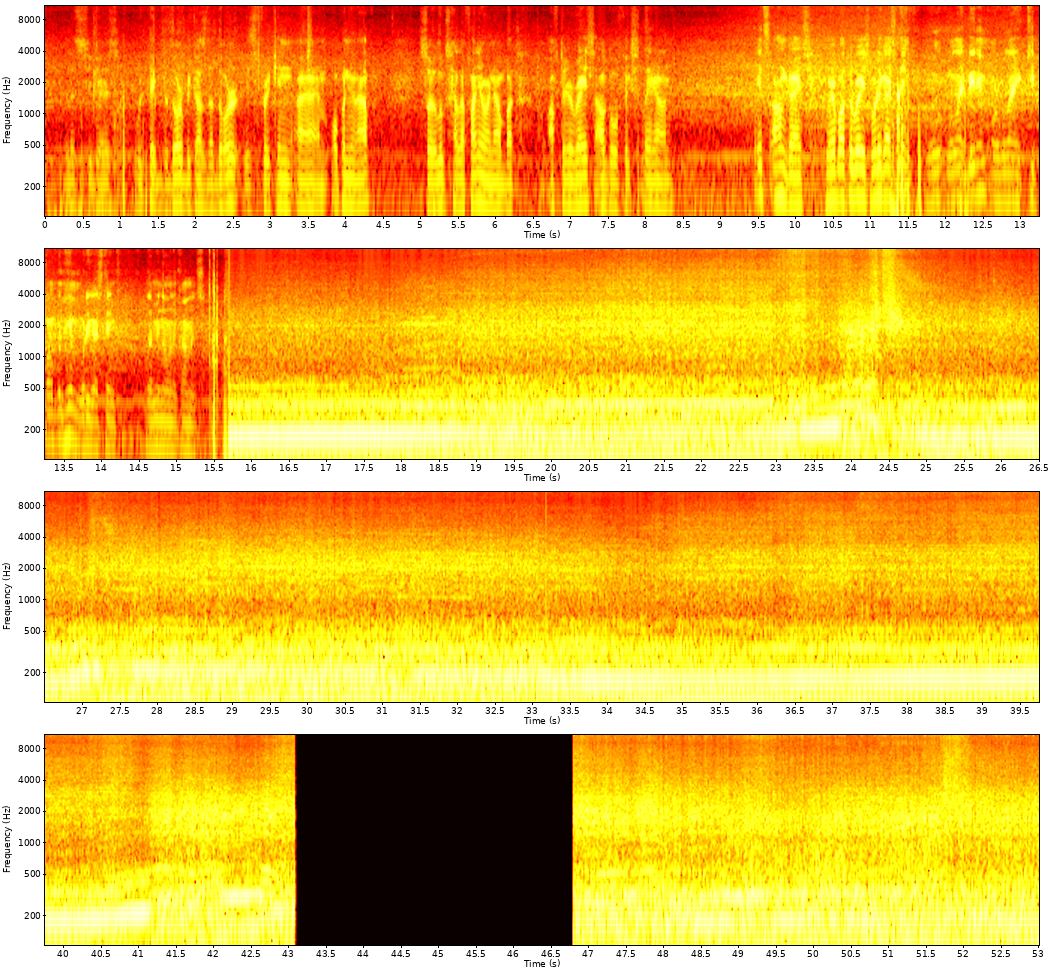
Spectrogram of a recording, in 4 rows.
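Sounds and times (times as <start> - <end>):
car engine running loudly: 15.4 - 43.1, 46.8 - 53.0.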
